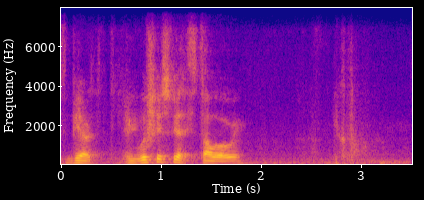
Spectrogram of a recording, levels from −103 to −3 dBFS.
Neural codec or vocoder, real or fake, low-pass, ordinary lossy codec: codec, 16 kHz in and 24 kHz out, 0.6 kbps, FocalCodec, streaming, 4096 codes; fake; 7.2 kHz; Opus, 32 kbps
